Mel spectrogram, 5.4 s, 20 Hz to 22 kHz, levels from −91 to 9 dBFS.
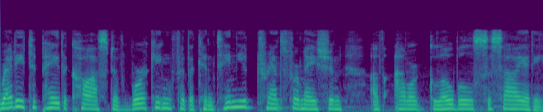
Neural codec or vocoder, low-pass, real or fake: codec, 16 kHz, 8 kbps, FreqCodec, larger model; 7.2 kHz; fake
